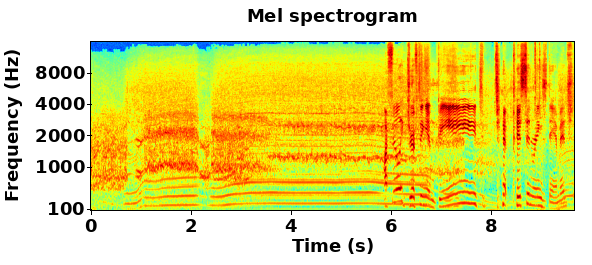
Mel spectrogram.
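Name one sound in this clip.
Tyres screech and squeal as a car drifts.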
